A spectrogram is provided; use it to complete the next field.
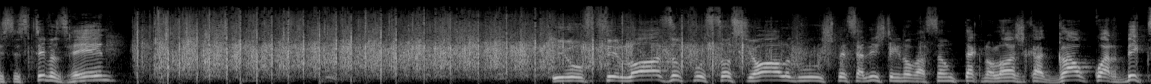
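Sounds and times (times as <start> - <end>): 
speech: 0.0 - 1.3, 5.5 - 11.5
audience applause: 1.3 - 8.6.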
